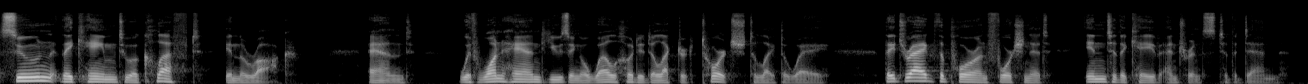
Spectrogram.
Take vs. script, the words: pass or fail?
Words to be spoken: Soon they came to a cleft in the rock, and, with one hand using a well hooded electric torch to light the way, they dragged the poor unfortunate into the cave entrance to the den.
pass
